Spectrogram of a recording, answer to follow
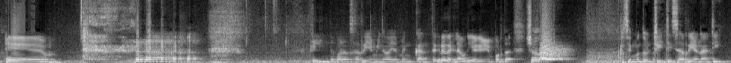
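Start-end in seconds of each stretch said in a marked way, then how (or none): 0.7-4.1 breathy laugh. Real, not acted. Laughing with girlfriend. 4.1-5.8 lower, softer, fond; tender. Real, not acted. Comic softly adoring his girlfriend's laugh, tender.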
